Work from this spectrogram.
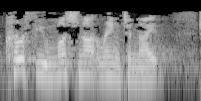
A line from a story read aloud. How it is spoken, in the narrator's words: One low murmur, faintly spoken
